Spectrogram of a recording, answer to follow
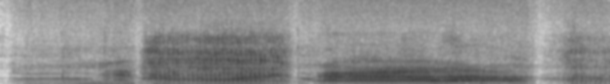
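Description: A man making playful growling, roaring noises at a baby: a short low voiced sound, then a loud rough growl about a second in, then a long drawn-out roar that sinks slightly in pitch and stops near the end.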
